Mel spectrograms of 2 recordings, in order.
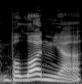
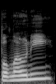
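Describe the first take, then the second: First: It is pronounced the Italian way. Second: It is pronounced the American way.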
